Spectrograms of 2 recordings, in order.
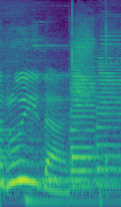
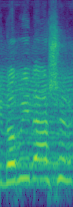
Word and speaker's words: রবিদাস: লিখেছেন তার নাম হচ্ছে রুইদাস আসলে রুইদাস তার নাম নয় বাবা বাঙালিরা করে দিয়েছে রুবিদাস বাঙালিরা বলে রুবিদাস আসলে তার নাম হচ্ছে রবিদাস রবিদাস তা দেখবেন হিন্দিতে বটা একটু উচ্চারণ হয় রবিদাস রবিদাস রবিদাস তার থেকে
